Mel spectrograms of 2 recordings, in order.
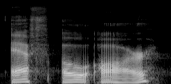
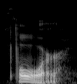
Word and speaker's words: for: So for example, the word FOR is usually not stressed in English. So we don't pronounce that as for. We say for, right? I say, for example. I don't say, for example. You hear that? There's a difference.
